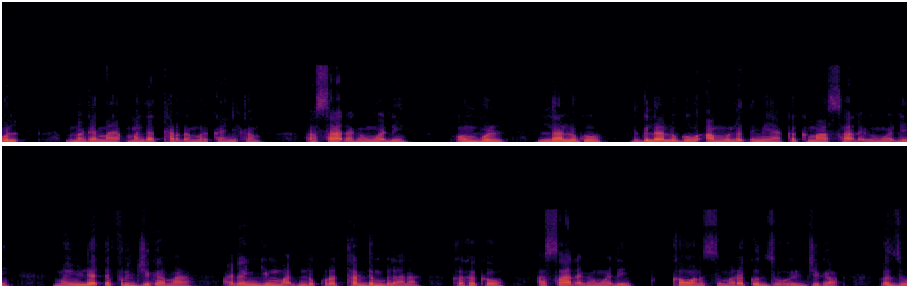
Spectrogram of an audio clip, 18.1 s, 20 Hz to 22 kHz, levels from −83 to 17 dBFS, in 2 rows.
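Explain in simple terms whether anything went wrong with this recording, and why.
Something did go wrong: the speech sounds compressed from start to finish, with a muffled, hoarse and grainy quality, and nothing above about 12 kHz. The likely cause is Opus compression at a low setting, where the encoder switches to a speech-oriented mode that rebuilds the sound roughly to save data. Unlike MP3 damage, the sound swirls less; it stays steady but turns rough and fuzzy.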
